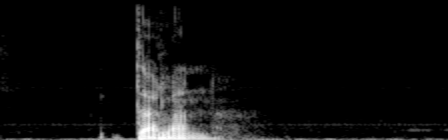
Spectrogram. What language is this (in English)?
Norwegian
